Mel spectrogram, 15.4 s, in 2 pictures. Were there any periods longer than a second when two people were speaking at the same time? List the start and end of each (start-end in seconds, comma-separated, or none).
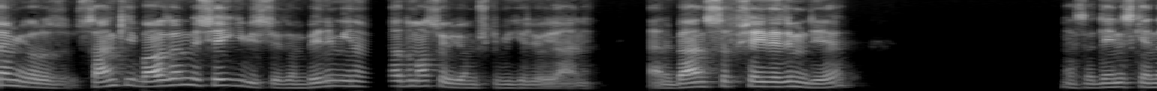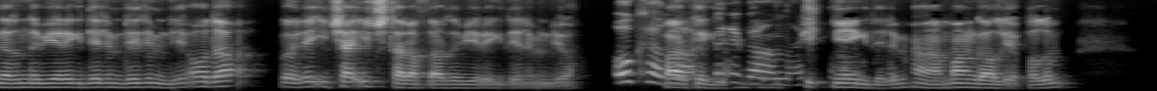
12.1-13.5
